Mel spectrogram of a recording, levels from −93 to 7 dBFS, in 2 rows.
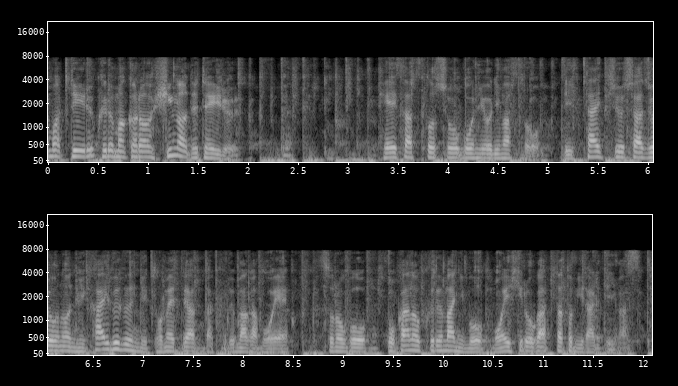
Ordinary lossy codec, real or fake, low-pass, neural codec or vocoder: none; fake; none; codec, 16 kHz, 4.8 kbps, FACodec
